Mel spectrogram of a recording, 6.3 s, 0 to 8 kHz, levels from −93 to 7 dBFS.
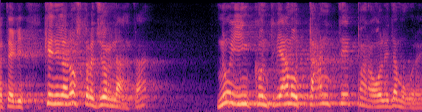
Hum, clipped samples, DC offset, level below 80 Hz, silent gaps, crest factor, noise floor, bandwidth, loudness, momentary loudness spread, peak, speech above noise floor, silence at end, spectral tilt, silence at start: none; under 0.1%; under 0.1%; -52 dBFS; none; 14 dB; -54 dBFS; 7.6 kHz; -13 LUFS; 11 LU; 0 dBFS; 42 dB; 0 s; -6.5 dB/octave; 0 s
